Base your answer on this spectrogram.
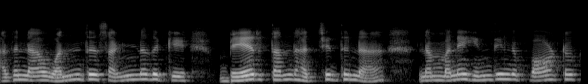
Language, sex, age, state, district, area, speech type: Kannada, female, 45-60, Karnataka, Koppal, rural, spontaneous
